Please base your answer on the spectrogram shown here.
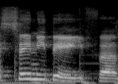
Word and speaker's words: Senitafe: com'è la pronuncia corretta? È Senitafe.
